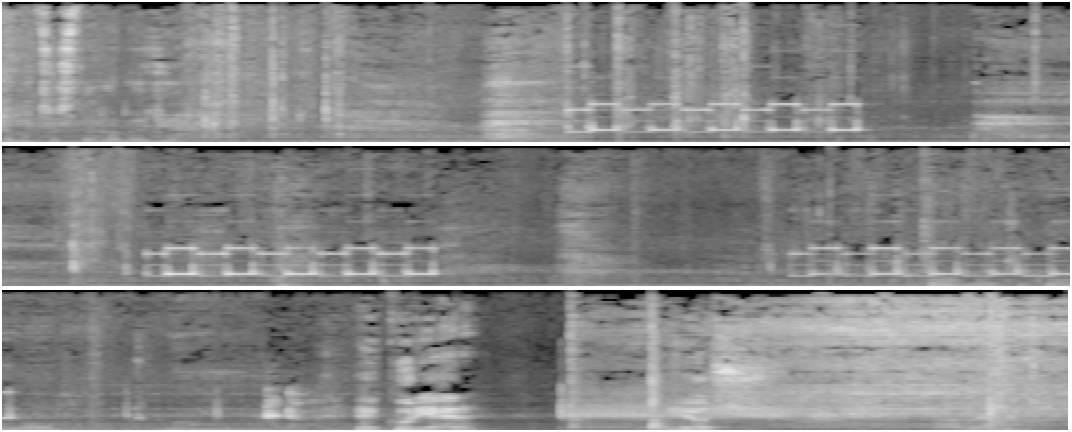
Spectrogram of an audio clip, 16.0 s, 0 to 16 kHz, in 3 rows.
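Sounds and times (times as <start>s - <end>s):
warbling intercom ringing tone: 9.3s - 11.0s.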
